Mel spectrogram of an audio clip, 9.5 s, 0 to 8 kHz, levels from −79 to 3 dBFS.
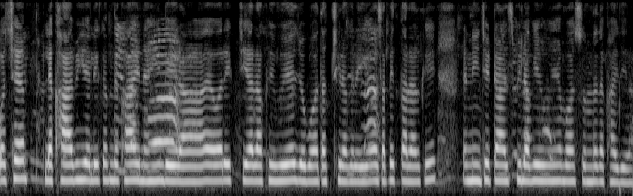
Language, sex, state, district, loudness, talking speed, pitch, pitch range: Hindi, female, Chhattisgarh, Korba, -18 LUFS, 220 wpm, 240 Hz, 235-250 Hz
